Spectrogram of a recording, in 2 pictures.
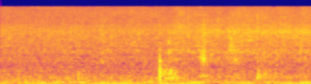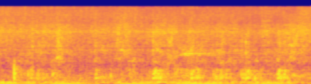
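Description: Red chilli-tomato sauce sizzling in oil in a metal kadai, with a wooden spatula stirring it. From about a second and a half in, the spatula knocks and scrapes against the pan several times a second.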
